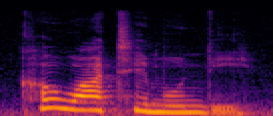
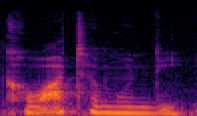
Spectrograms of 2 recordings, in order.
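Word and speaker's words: coatimundi: it's a cota mundi this is a kotamundi kawati mundi that's how it's pronounced kawatamundi if you were a friend of hers you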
